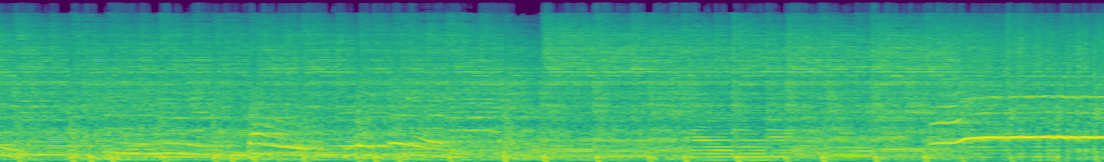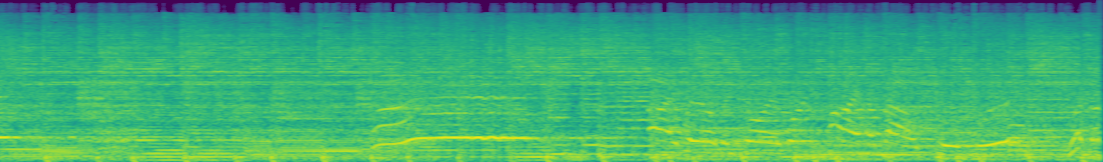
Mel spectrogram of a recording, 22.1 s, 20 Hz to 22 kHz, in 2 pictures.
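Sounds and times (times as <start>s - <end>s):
drum kit beat: 0.0s - 22.0s
rock band playing: 0.0s - 22.0s.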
